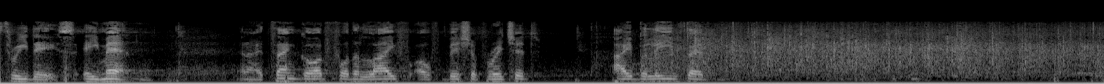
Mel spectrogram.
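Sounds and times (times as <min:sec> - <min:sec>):
speech: 0:00.1 - 0:01.4, 0:02.4 - 0:05.5, 0:06.1 - 0:07.4
audience clapping: 0:06.4 - 0:11.0.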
